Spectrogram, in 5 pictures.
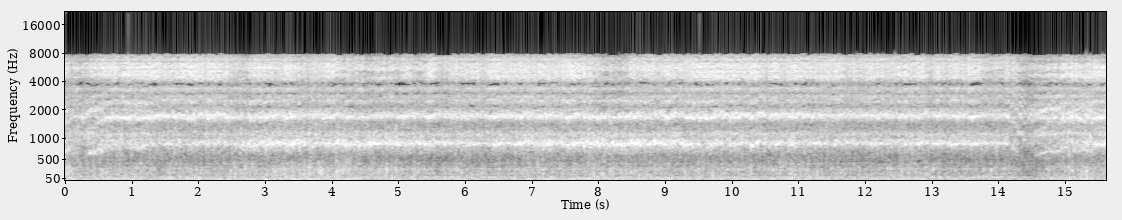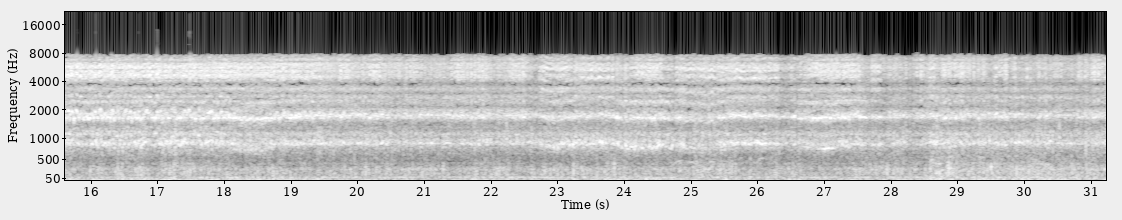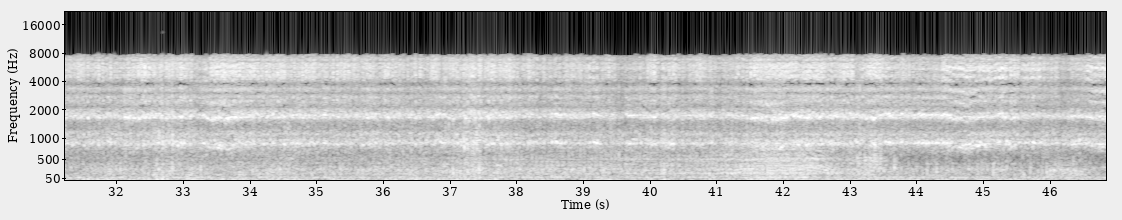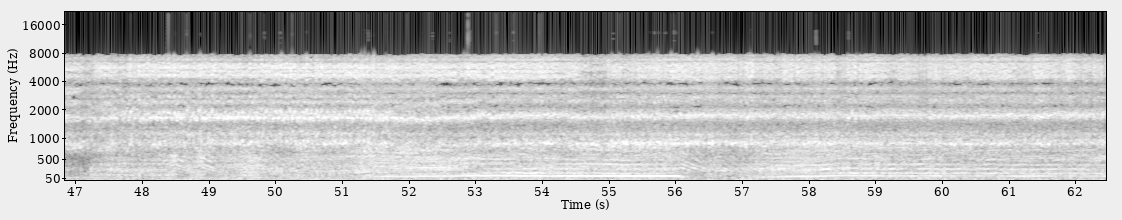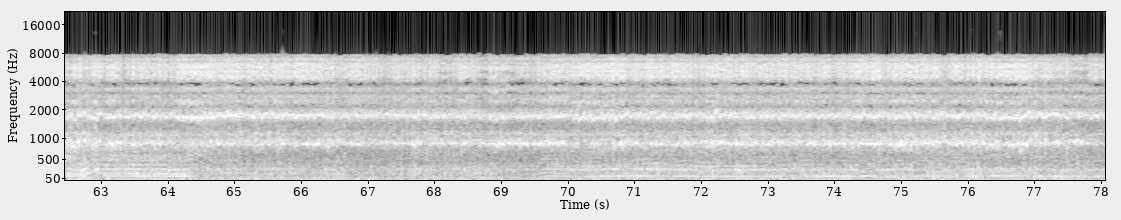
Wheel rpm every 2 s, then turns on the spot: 180, 230, 230, 240, 230, 230, 240, 170, 200, 210, 230, 230, 220, 230, 230, 230, 230, 230, 230, 230, 230, 230, 230, 220, 200, 200, 210, 230, 230, 230, 230, 230, 230, 240, 230, 220, 230, 230, 230.
none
